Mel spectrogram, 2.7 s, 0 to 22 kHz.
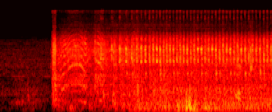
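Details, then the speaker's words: Ford Ranger 2.2 TDCi after engine and gearbox rebuild, accessories refitted: starts first turn of the key and settles to steady even diesel idle clatter; clean start. "ቁልፍ ነው ብድግ ያለው በጣም በአሪፍ ሁኔታ ይሄን ይመስላል።"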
